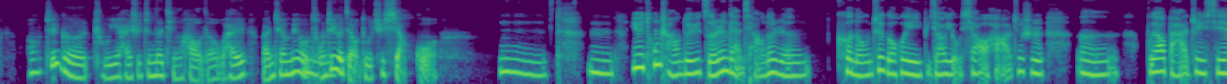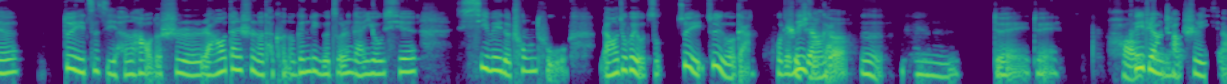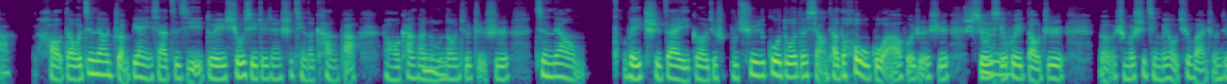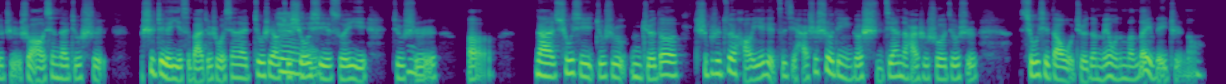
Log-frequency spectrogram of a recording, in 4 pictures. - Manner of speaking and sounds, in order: other background noise; lip smack
- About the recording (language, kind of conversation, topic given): Chinese, advice, 我总觉得没有休息时间，明明很累却对休息感到内疚，该怎么办？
